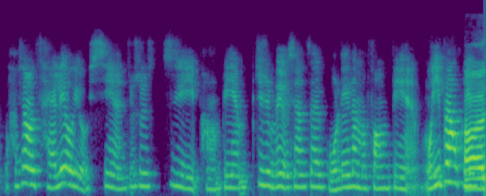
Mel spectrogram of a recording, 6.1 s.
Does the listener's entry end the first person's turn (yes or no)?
yes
